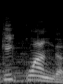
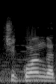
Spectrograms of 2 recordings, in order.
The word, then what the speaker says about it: Kikwanga: Kikwanga. Kikwanga. Não, eu por acaso falo Kikwanga. Se quiser falar Chikwanga também passa, porque lá em Cabinda, os nossos manos Befo e Befo falamos mesmo assim.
